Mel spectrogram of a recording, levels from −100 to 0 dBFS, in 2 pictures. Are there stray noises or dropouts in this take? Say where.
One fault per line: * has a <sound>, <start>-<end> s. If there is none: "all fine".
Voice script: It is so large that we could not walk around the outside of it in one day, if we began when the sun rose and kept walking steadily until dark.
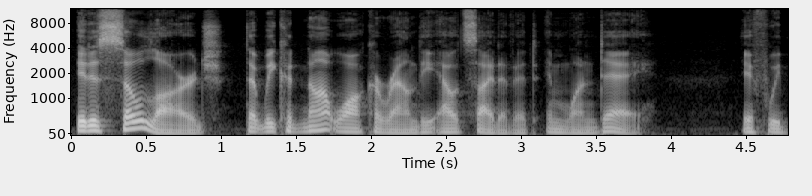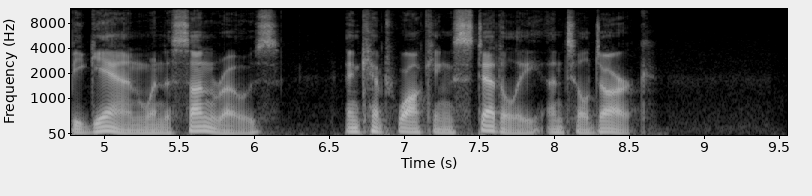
all fine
